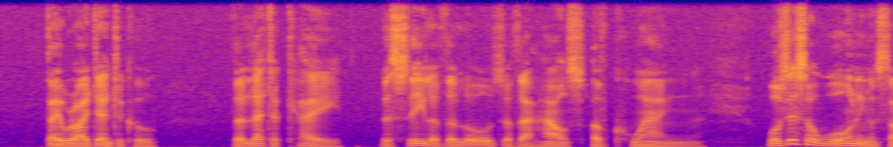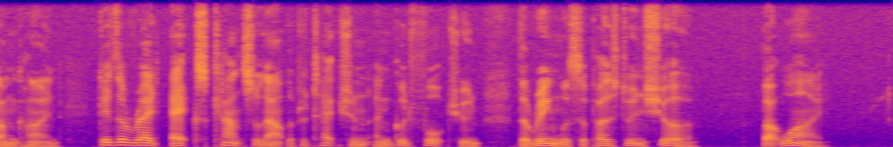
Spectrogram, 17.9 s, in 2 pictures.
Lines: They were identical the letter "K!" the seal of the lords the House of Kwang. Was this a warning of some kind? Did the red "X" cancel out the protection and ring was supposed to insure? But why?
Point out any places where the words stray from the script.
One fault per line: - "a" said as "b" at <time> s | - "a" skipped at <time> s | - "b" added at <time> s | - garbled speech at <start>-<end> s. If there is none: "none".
- "of" added at 5.0 s
- "good fortune the" added at 12.9 s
